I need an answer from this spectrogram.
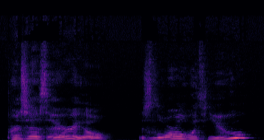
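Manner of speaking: loud, worried call from a frightened father; urgent and anxious, calling ahead; upset father. A narrator's reading. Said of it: "He sounded upset".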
